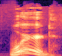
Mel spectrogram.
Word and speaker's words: Wyrd: independent bookstore in Edgewater called word bookstore and it's spelled wyrd I just finished editing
